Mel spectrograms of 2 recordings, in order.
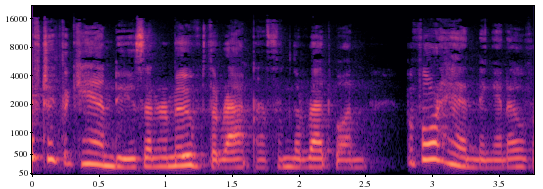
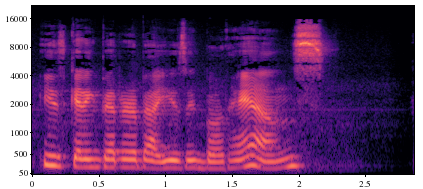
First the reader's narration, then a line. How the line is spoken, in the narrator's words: Bruce said, laughing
